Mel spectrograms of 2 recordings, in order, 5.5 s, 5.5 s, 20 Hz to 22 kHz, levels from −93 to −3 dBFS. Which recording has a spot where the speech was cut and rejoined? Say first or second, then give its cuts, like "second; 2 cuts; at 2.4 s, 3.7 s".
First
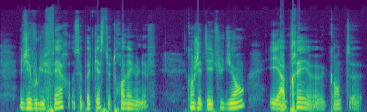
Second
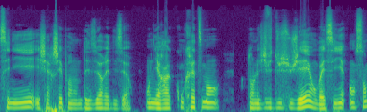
second; 1 cut; at 2.1 s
